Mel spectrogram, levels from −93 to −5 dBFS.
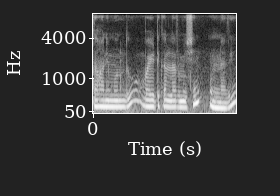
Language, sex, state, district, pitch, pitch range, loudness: Telugu, male, Telangana, Mahabubabad, 150 Hz, 140-175 Hz, -14 LUFS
